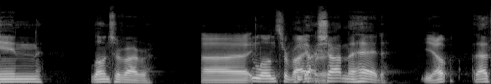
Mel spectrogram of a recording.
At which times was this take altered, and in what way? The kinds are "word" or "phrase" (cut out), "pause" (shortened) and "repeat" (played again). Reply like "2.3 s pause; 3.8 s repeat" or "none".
2.5 s phrase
